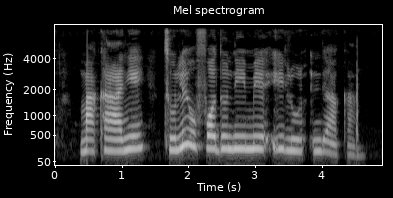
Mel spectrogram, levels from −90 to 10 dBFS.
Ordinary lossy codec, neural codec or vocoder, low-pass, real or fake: none; none; 7.2 kHz; real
